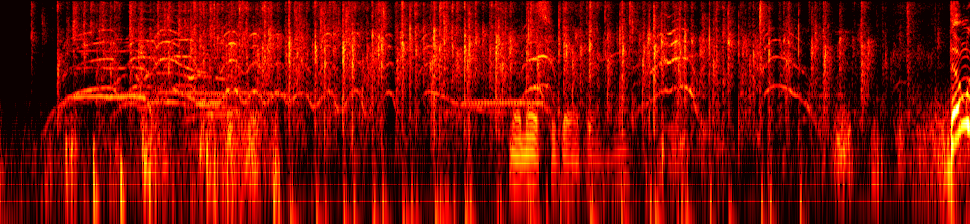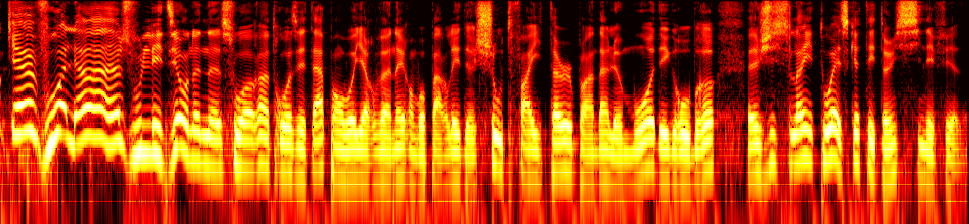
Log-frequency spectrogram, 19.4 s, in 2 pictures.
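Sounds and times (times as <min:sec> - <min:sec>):
audience applause: 0:00.3 - 0:09.5
speech: 0:05.4 - 0:06.4, 0:09.6 - 0:19.3.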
